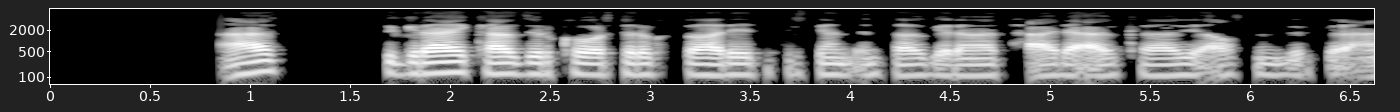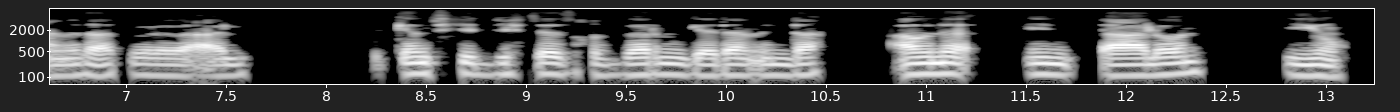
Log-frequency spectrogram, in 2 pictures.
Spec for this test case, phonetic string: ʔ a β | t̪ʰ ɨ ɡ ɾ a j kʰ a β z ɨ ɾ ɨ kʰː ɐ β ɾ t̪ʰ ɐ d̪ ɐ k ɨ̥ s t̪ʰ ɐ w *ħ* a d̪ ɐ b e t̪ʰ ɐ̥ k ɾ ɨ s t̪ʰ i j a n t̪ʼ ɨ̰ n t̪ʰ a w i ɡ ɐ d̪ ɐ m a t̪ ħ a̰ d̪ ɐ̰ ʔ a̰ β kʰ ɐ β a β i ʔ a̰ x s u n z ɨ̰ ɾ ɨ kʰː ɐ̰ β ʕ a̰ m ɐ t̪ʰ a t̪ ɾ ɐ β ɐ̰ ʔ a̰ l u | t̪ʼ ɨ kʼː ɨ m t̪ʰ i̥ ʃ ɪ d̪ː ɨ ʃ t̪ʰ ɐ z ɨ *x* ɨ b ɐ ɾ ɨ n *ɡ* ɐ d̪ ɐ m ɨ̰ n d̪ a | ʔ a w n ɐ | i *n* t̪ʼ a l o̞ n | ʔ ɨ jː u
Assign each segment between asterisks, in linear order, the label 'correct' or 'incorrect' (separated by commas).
incorrect, correct, correct, correct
